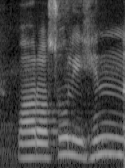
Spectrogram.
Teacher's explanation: rnya dihukumi dengan bacaan tafhim tebal karena rnya berharakat fathah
